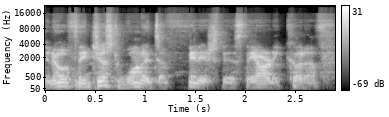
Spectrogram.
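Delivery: raspy, rasping masculine voice. Voicing a stranger overheard in the dark: very deep rasping masculine voice. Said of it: "very deep, uh, kind of rasping masculine voice".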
